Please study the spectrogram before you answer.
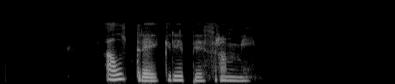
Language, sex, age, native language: Icelandic, female, 30-39, Icelandic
